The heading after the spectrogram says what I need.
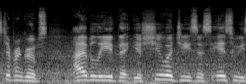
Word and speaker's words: Yeshua: I'm a Jewish believer in Yeshua, which in the Middle East is the Hebrew, that's how you say his name, Jesus.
